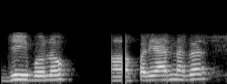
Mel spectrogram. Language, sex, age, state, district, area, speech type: Hindi, female, 45-60, Rajasthan, Jodhpur, urban, conversation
